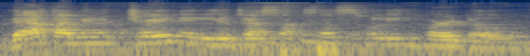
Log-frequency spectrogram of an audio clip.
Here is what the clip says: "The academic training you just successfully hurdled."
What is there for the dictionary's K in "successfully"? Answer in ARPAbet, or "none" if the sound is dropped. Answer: K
